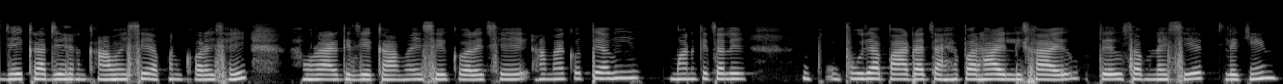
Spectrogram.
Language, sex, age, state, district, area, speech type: Maithili, female, 18-30, Bihar, Samastipur, rural, spontaneous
